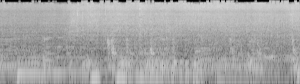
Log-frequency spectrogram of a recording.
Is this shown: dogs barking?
no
